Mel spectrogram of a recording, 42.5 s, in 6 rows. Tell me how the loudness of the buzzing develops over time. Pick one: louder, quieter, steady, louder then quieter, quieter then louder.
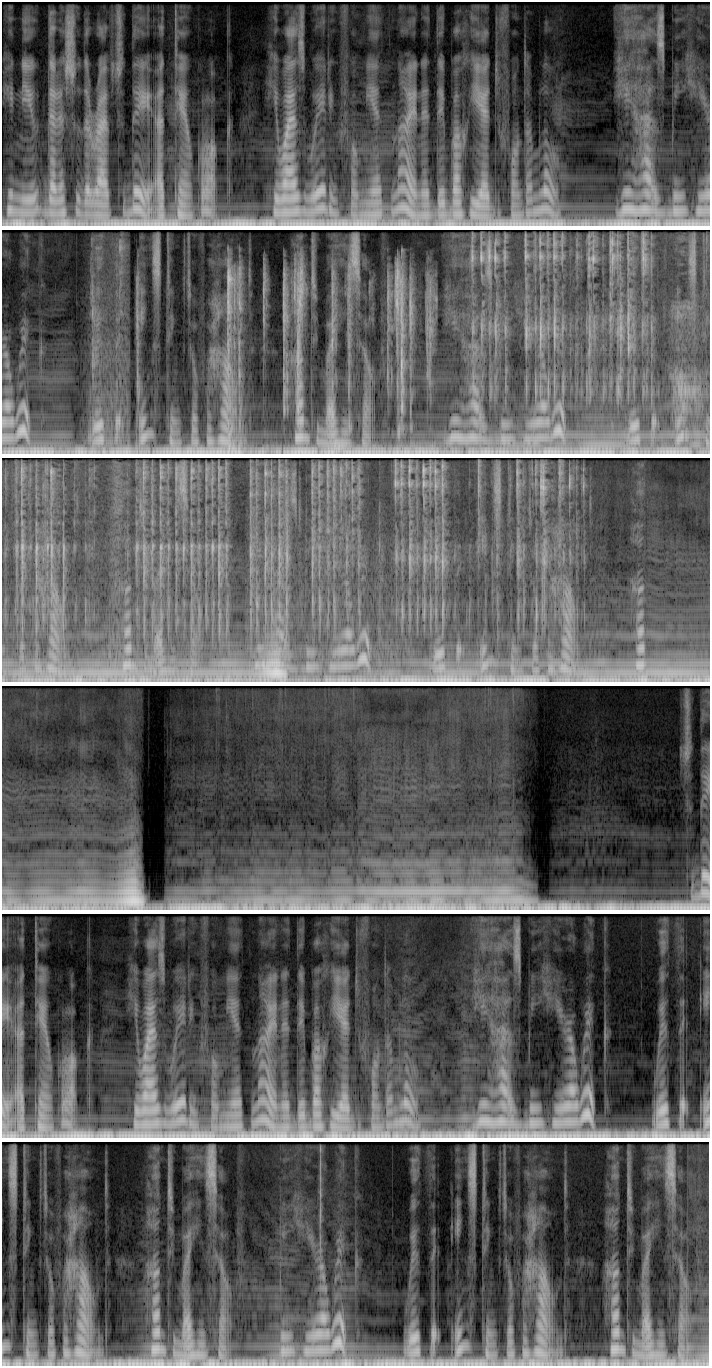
louder then quieter.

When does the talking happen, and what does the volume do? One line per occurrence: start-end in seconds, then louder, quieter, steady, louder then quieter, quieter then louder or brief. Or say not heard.
0.0-20.6 steady
28.1-42.4 steady.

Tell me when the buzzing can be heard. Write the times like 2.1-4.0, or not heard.
0.0-42.4.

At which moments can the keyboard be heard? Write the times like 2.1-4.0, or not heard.
7.8-20.0.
